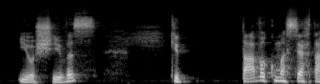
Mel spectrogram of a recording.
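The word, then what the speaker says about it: Iosivas: O Andrei Y oiv Esse é o jeito certo de falar o nome dele Y oiv que tava com uma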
